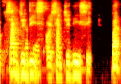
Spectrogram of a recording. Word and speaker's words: sub judice: subj sub judice o sub judice or sub jdc but it's a latin word J in Latin is pronounced y and when c is in Between Two vowels It's ch so it's pronounced saud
